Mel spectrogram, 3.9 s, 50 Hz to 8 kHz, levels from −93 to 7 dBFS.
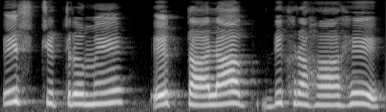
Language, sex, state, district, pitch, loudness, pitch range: Hindi, female, Madhya Pradesh, Bhopal, 275 Hz, -15 LUFS, 260-295 Hz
